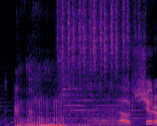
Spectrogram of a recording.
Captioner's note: snoring; pepper shaker sounds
